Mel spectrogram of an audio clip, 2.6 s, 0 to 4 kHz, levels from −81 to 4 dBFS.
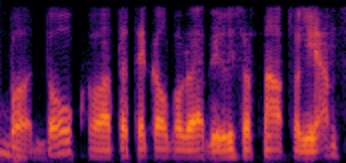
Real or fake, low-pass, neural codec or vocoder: fake; 3.6 kHz; codec, 16 kHz in and 24 kHz out, 1.1 kbps, FireRedTTS-2 codec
